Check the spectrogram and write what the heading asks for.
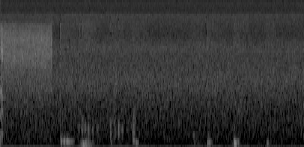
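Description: Near silence: room tone on an online call, with a few faint, brief low sounds.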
